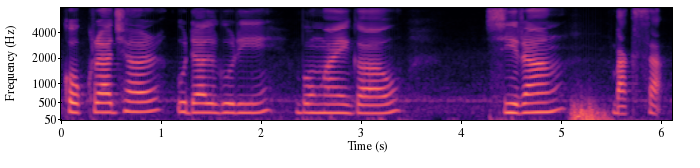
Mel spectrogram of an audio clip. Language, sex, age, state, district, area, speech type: Bodo, female, 18-30, Assam, Kokrajhar, rural, spontaneous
